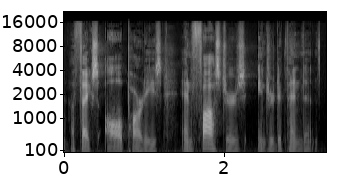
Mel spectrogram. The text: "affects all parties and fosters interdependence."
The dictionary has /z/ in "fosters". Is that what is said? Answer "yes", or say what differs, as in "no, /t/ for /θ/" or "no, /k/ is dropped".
yes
